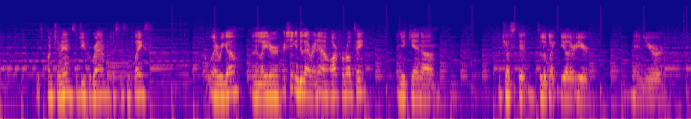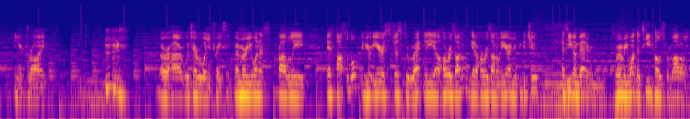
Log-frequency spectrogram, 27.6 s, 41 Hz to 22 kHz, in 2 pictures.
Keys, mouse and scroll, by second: 4.4 scroll down 2, 7.1 r, 8.7 g, 10.7 r, 12.5 g, 14.5 shift+scroll down 2, 15.9 shift+scroll down 4, 16.3-18.0 scroll up 1.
